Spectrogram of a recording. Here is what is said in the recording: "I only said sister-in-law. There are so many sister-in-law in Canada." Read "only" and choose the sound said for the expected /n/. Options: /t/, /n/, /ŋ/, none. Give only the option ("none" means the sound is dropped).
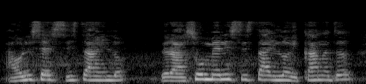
none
